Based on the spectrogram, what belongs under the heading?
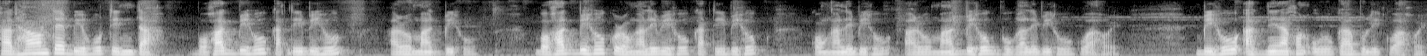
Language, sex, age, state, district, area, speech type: Assamese, male, 30-45, Assam, Sivasagar, urban, spontaneous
